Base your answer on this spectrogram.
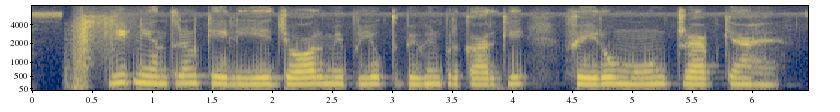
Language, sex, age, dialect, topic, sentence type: Hindi, female, 18-24, Awadhi Bundeli, agriculture, question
